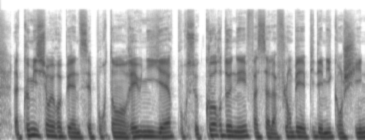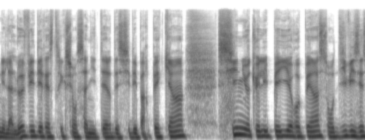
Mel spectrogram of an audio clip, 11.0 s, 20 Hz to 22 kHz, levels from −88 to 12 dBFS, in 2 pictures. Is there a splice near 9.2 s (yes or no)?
yes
